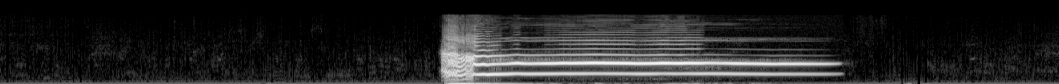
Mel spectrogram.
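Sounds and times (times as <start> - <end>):
wolf howling: 4.4 - 8.4.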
